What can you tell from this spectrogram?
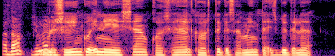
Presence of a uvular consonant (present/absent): present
